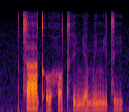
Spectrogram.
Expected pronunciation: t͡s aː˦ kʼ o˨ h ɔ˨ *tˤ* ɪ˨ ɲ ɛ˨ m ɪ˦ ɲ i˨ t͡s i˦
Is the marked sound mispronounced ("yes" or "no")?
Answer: yes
